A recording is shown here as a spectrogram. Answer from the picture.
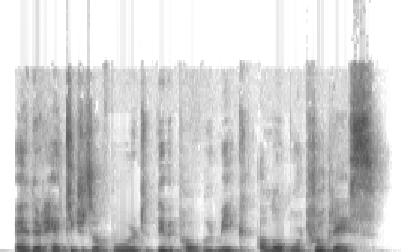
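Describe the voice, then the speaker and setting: Flat and monotone, a woman speaks with a Glaswegian accent at a fairly low pitch. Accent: Glaswegian Scottish. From Scotland, Glasgow. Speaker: education lecturer. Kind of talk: interview.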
